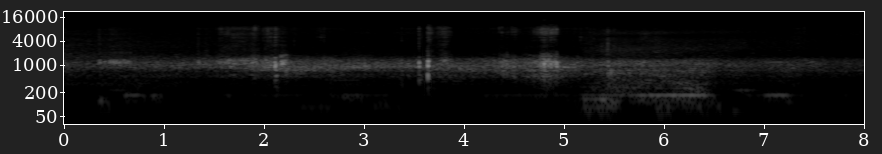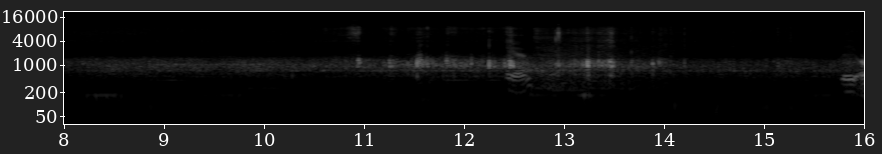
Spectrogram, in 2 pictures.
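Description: A paper mailer being torn open and handled, rustling and crinkling with sharp crackles about two, four and five seconds in and a run of them in the second half; it is quieter for a few seconds in the middle.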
